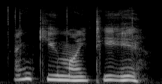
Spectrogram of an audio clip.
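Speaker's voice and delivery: put-on weak, feeble, croaking old woman's voice. Narrator reads an old woman thanking the one who invites her in, feeble, croaking voice. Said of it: "said the old woman in a feeble, croaking voice".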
